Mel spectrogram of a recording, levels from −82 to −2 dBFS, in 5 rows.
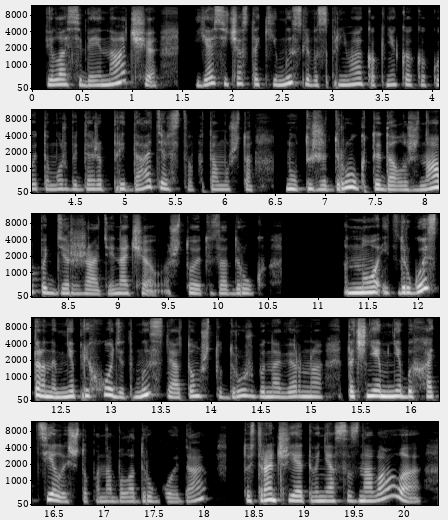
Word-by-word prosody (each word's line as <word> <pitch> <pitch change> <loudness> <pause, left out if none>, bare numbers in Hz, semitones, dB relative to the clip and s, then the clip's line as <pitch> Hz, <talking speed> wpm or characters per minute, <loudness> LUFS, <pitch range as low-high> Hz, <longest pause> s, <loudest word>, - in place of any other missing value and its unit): вела 200 +1 +1
себя 180 -3 -4
иначе, 225 - +1 0.4
я 215 +5 -1
сейчас 230 -2 0
такие 205 -3 -5
мысли 240 +1 +1
воспринимаю 185 +4 -2
как 175 -2 -10
некое 195 0 -5
какое-то, 180 0 -9
может 175 +1 -6
быть, 170 -2 -8
даже 180 +2 -4
предательство, 190 -1 -4
потому 165 +1 -9
что, 170 -1 -9 0.3
ну, 185 -1 +2
ты 190 +2 -3
же 170 -1 -1
друг, 215 +9 +1
ты 185 - -1
должна 160 - 0
поддержать, 170 - -3
иначе 170 +6 -2
что 185 - -4
это 170 0 -8
за 165 +1 -6
друг. 170 - -8 0.8
Но 195 +3 +7
и, 195 -2 -5
с 190 - -19
другой 200 - +4
стороны, 215 - +5
мне 185 +4 +4
приходят 225 - 0
мысли 255 +1 +3
о 175 - -1
том, 215 +4 0
что 220 -4 -7
дружба, 200 +4 -2
наверно 190 +1 -1 0.2
точнее, 220 +2 +7
мне 210 +1 +8
бы 205 0 +2
хотелось, 200 -3 +1
чтоб 165 -1 -2
она 165 0 -8
была 165 +1 -7
другой, 165 -2 -9
да. 185 - -5 0.4
То - - -14
есть, 185 0 -2
раньше 215 -1 +5
я 195 - +4
этого 185 -1 -4
не 185 0 +1
осознавала, 185 - 0
190 Hz, 170 wpm, -23 LUFS, 175-210 Hz, 0.8 s, мне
